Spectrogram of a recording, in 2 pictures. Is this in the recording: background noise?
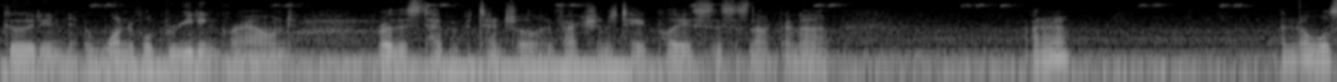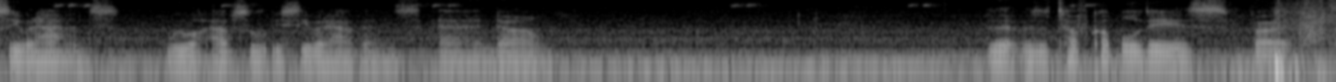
yes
